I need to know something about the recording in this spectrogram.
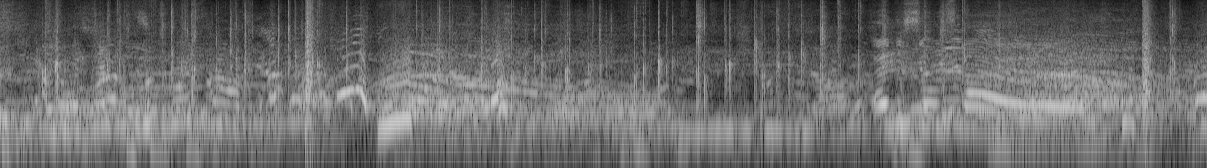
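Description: A crowd claps its hands.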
